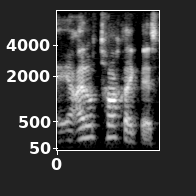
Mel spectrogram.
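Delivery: normal talking voice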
